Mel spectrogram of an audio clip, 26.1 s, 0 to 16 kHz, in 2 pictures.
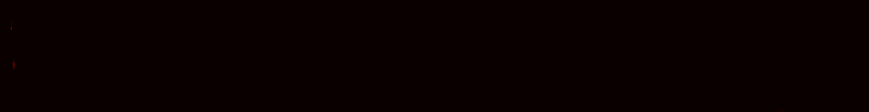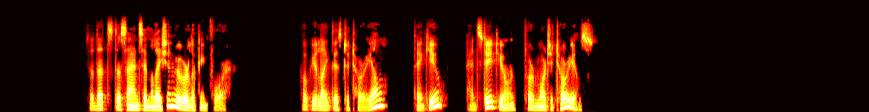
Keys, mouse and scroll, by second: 0.0 click, 1.5 click, 2.9 click, 4.3 click, 5.3 click, 6.6 click, 8.7 click, 10.0 click, 11.5 click, 13.3 click.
